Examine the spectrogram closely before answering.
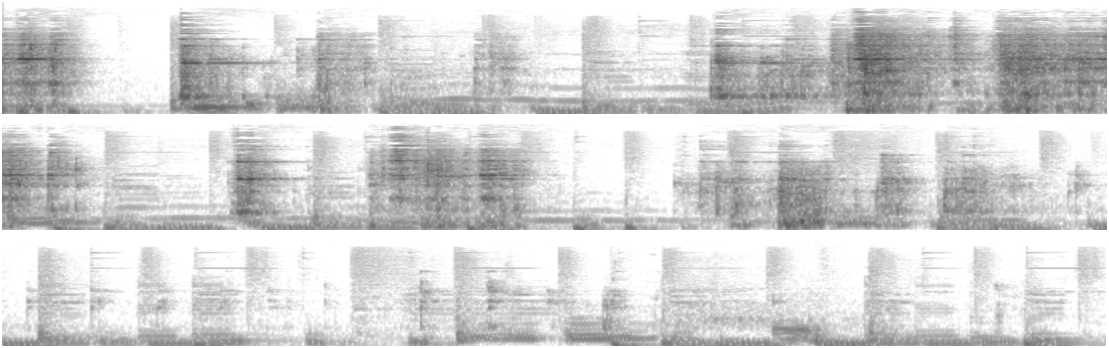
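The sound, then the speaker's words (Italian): Ice cubes clinking as they drop into a cocktail shaker, a run of sharp, bright glassy clicks and rattles at an irregular rhythm, loud at first and thinning out toward the end, with no talking. “Oltretutto il ghiaccio servirà per shakerare, quindi ecco qua, mettiamo qui e mettiamo anche due cubetti di ghiaccio.”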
